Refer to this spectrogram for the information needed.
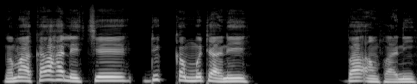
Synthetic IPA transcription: ɡɐ˨maː˦ka˦ɦa˦lɪ˨t͡ʃːeː˦dʊ˦kːɐ˨mːʊ˦taː˨neː˦ | baː˦ʔa˨mɸaː˨niː˦

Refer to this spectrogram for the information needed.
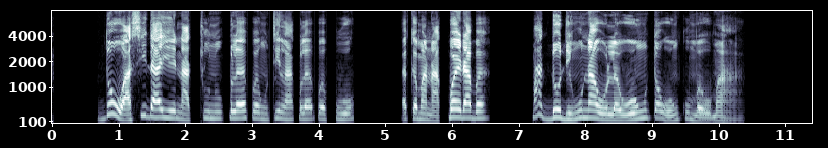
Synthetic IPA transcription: d̪o˦wo˨a˨si˦ɖa˦ɛ˦jɛ˦nã˨t̪u˦nũ˦k͡plɛ˦ɛ˦ɸɛ˦ŋũ˨t̪i˦l̃ã˦k͡plɛ˦ɛ˦ɸɛ˦ɸu˦wo˦ | ɛ˦kɛ˦mã˦nã̰˨k͡pɔ˦ɛ˦ɖa˦bɛ˦ | mã˦d̪o˦ɖi˨ŋũ˦nã˦wo˨lɛ˨wo˨ŋũ˦t̪ɔ˦wo˨ŋ̩˦ku˦mɛ̃˨wo˨mã̰˦ɦã̰˨

